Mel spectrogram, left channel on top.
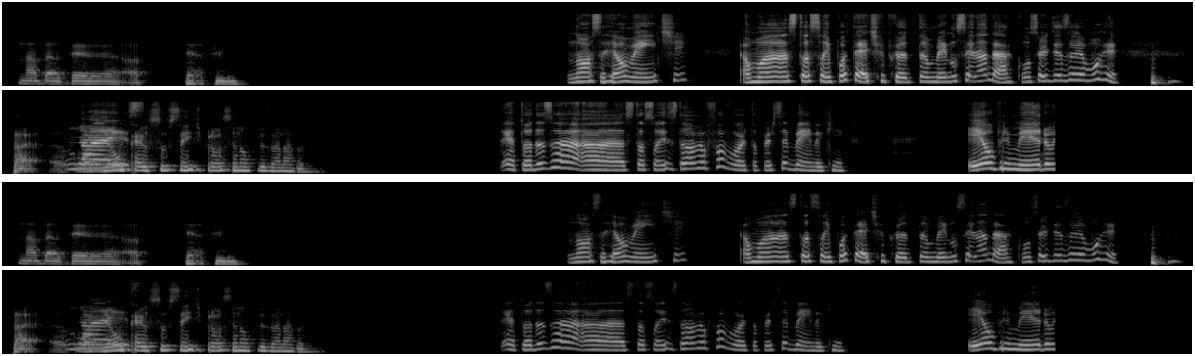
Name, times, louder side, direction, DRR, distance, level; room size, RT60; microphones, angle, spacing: voice 1, 0.2-1.5 1.8-2.4 11.5-15.1, left 1 dB, 10° left, 0.8 m, -37 dB
voice 2, 5.7-6.8 7.4-11.2 12.6-13.2 16.9-20.3 21.6-22.4, left 6 dB, 50° left, 0.4 m, -30 dB
head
